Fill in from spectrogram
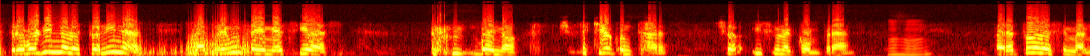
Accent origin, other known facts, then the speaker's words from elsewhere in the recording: Buenos Aires, Argentina; los porteños, porque yo soy porteña en tercera generación, los porteños integramos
